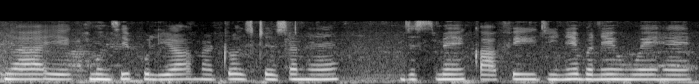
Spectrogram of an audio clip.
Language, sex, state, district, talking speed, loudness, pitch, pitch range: Hindi, female, Uttar Pradesh, Lucknow, 110 wpm, -12 LUFS, 235 Hz, 230-240 Hz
